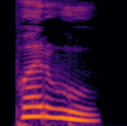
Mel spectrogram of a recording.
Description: ♪ parvu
